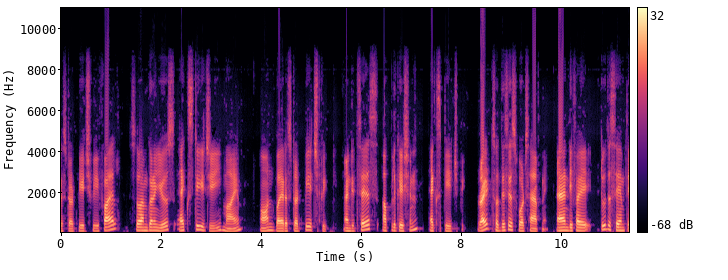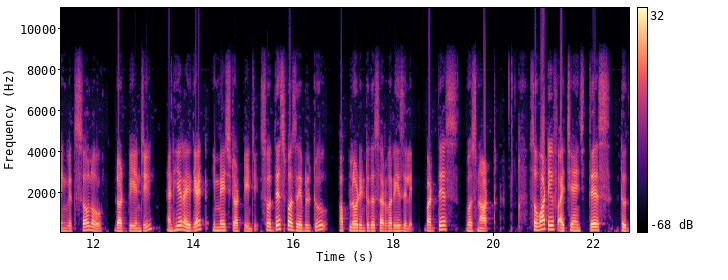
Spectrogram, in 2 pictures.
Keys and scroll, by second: 2.0-2.9 typing, 3.7 Tab, 5.1 Return, 10.3-11.9 typing, 12.1 Tab, 13.0 Return.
